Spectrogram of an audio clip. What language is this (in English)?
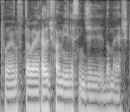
Portuguese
